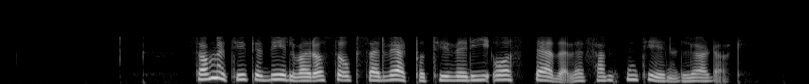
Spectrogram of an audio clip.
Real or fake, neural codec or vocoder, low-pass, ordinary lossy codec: real; none; 3.6 kHz; none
